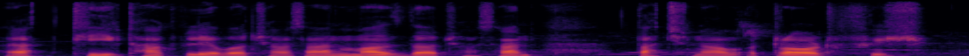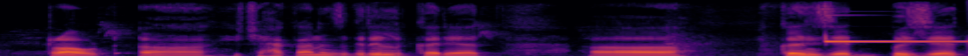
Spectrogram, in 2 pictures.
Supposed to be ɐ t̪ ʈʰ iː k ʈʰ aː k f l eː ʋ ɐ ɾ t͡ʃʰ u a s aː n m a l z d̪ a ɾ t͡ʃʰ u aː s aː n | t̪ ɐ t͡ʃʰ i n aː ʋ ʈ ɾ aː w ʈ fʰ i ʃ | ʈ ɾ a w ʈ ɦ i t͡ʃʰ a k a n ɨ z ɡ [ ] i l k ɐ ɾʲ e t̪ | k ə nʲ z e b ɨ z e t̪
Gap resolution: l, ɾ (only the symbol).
ɾ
